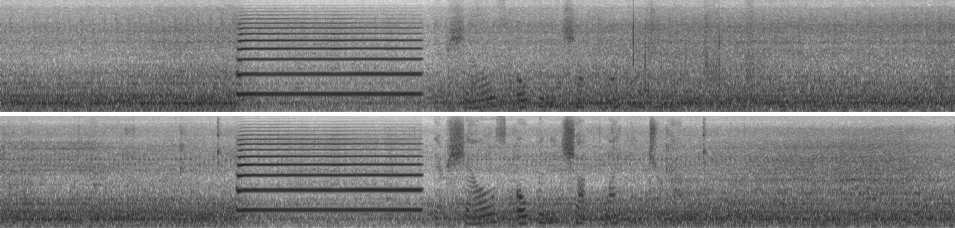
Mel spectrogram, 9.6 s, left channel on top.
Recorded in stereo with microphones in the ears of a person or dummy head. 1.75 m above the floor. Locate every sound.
0.0 s a fan: 70° right (ahead or behind)
2.4 s a trumpet: 5° right (ahead or behind)
4.3 s a woman speaking: 30° right (ahead or behind)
